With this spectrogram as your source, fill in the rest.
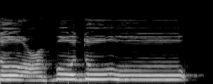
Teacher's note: آگے دال کو واو ساکن کے ساتھ ملائیں گے تو کھینچ کر ادا کریں گے کیونکہ یہ واو مدہ ہے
